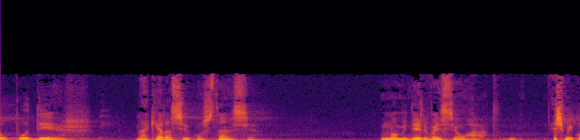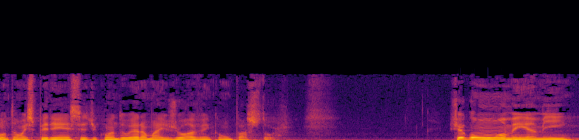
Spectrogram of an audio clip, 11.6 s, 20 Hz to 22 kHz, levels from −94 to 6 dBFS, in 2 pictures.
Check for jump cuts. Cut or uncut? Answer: uncut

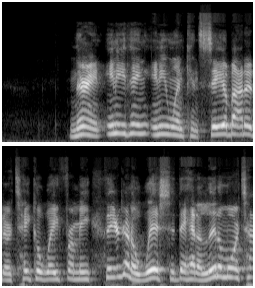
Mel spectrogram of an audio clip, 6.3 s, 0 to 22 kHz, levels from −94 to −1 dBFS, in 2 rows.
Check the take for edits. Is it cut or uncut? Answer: cut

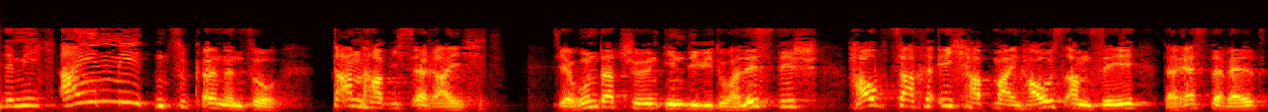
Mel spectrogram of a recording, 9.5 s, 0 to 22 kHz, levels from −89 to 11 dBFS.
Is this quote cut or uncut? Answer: cut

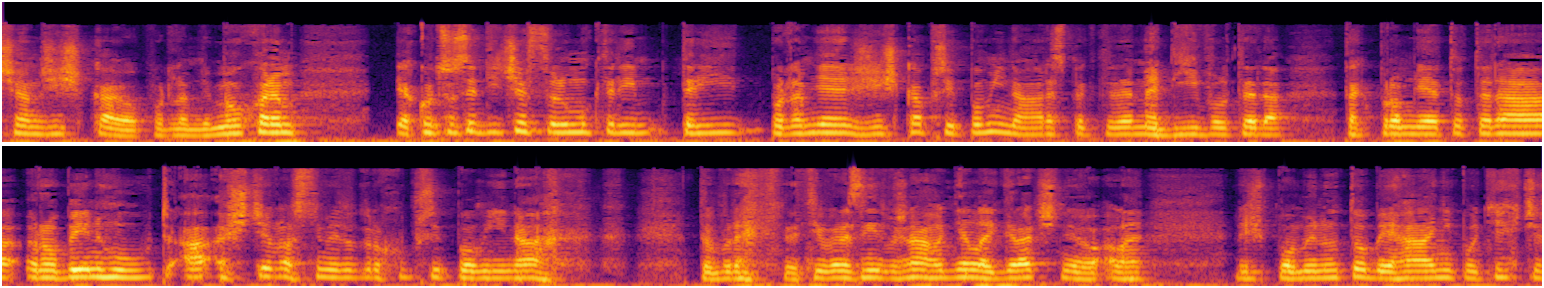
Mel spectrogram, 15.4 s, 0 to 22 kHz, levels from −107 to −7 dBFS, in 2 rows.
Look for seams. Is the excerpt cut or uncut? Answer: uncut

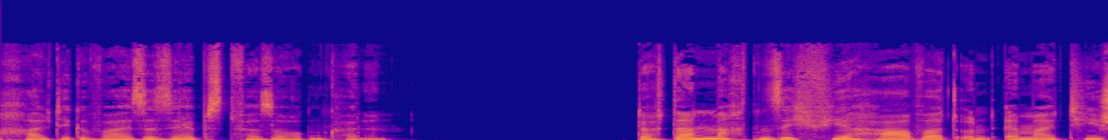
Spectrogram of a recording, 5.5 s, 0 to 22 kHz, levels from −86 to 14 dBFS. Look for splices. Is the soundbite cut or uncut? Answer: cut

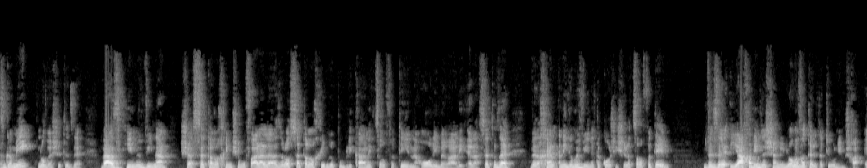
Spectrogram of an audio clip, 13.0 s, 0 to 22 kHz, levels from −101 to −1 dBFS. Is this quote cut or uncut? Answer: uncut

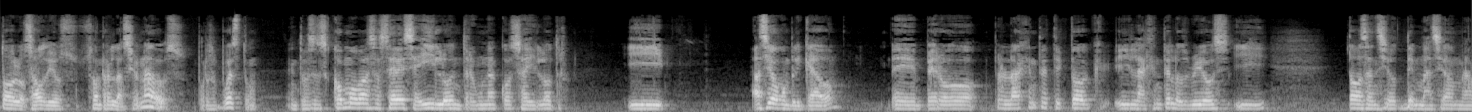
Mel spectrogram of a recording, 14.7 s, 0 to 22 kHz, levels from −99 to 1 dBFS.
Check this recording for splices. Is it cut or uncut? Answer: uncut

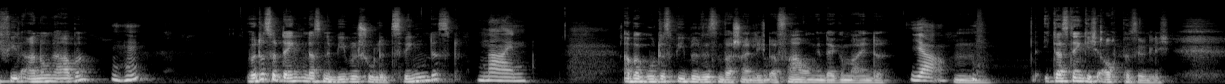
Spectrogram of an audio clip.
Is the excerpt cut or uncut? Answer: cut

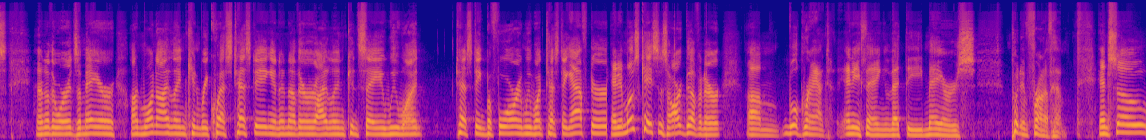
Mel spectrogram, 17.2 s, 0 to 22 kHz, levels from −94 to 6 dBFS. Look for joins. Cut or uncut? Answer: cut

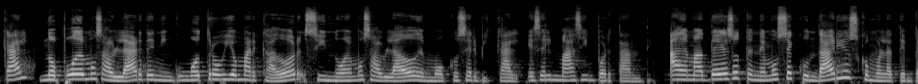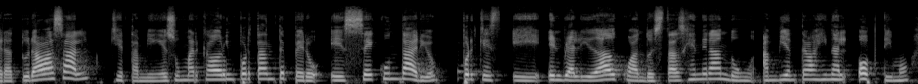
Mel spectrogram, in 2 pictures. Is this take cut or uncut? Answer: cut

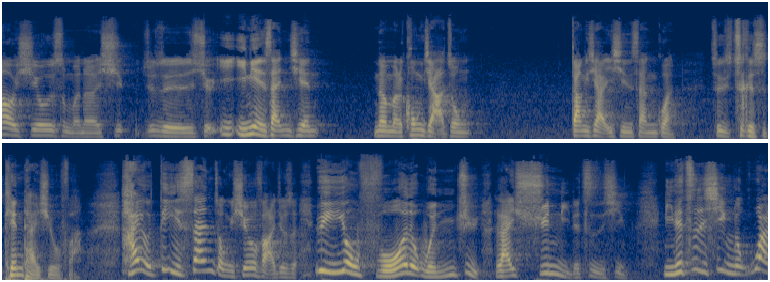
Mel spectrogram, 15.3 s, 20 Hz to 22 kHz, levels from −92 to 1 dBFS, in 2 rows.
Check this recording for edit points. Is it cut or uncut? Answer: uncut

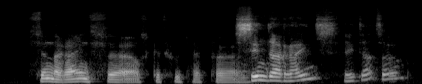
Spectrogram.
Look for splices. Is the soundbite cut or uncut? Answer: uncut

